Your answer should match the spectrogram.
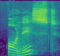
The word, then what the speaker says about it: honest: in some English Gardens H is always silent at the beginning of these words only air honest with the stress on the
